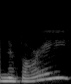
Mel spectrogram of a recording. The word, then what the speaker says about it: Navarre: And he's written extensively on Marguerite de Navarre. Is that how you pronounce it?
